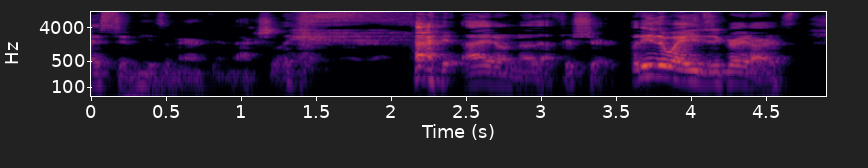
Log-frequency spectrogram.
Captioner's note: laugh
